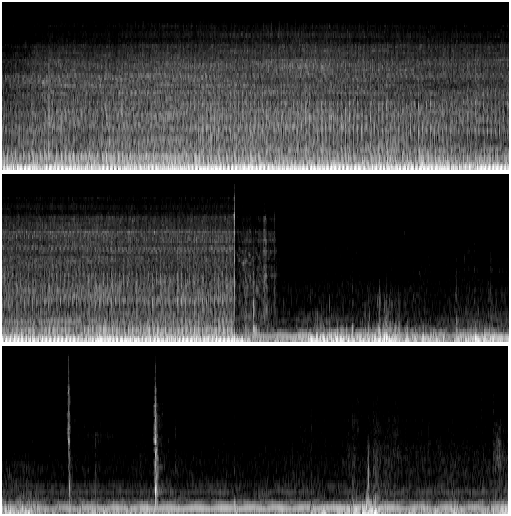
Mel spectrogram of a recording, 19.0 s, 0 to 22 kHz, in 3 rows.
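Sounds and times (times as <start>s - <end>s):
motorcycle engine idling: 0.0s - 9.4s.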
